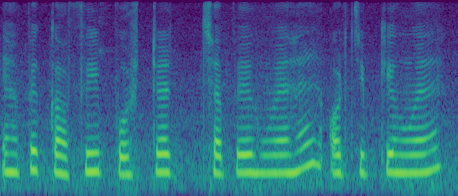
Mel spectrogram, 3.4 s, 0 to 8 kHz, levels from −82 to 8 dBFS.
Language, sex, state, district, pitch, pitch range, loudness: Hindi, female, Uttar Pradesh, Lucknow, 250 Hz, 245-260 Hz, -15 LUFS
